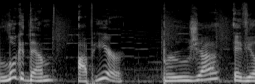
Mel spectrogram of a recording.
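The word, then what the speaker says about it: Brujah: Bruja, if you like to probably pronounce it the right way.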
